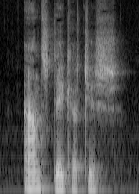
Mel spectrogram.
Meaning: plural of aanstekertje
- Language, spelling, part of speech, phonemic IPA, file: Dutch, aanstekertjes, noun, /ˈanstekərcəs/, Nl-aanstekertjes.ogg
